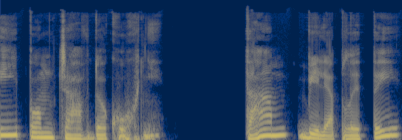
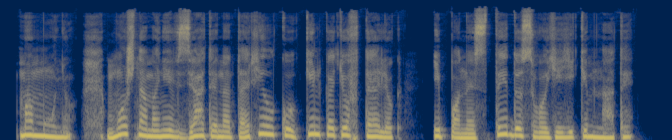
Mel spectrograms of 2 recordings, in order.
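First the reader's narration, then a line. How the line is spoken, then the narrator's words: Child asking very tenderly. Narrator (Ukrainian): попросив малий якнайніжнішим голосом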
